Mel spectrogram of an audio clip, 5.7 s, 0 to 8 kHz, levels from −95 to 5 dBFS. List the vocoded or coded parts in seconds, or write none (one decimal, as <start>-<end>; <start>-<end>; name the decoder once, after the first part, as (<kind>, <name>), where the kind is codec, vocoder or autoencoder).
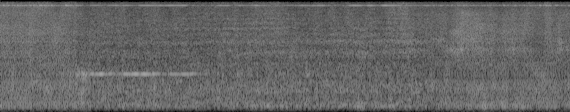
0.0-0.9 (codec, ZipCodec); 4.3-5.7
